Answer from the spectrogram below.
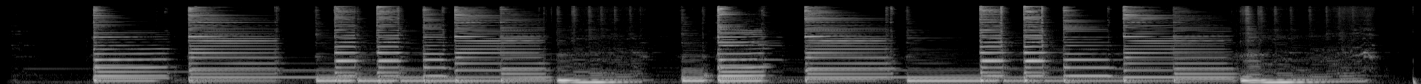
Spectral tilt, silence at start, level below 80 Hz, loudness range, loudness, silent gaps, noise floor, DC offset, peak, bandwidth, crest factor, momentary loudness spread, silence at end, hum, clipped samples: -4 dB/octave; 0.95 s; -56 dBFS; 2 LU; -24 LUFS; none; -58 dBFS; under 0.1%; -2 dBFS; 17 kHz; 22 dB; 13 LU; 0.05 s; none; under 0.1%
